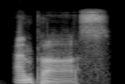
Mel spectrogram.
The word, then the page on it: impasse: British English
